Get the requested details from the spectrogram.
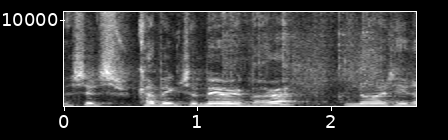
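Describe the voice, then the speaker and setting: Over light background noise, a man with an Australian accent speaks at a high pitch with fairly even intonation. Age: 80s+. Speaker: Salvation Army bandsman. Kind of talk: interview answer. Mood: proud, earnest.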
